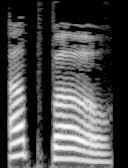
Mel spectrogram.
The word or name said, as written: up-bow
